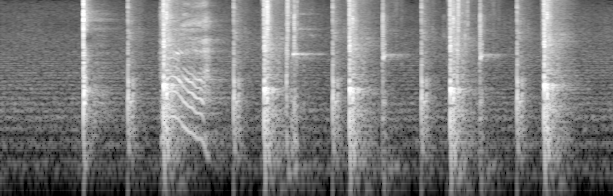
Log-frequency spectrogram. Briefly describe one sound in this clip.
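A tennis ball is struck with a racket again and again.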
